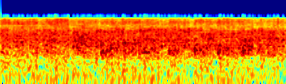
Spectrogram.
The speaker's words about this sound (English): Stand up, don't be ashamed of being a father. Clap for the fathers right now.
